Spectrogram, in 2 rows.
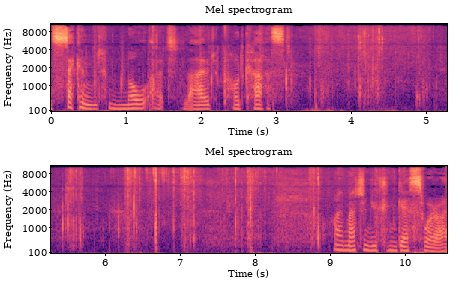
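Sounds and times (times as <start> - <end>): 
speech: 0.0 - 3.7, 9.1 - 10.5
footsteps crunching through fallen leaves: 0.4 - 10.5
heavy breathing: 5.1 - 9.0.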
